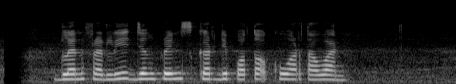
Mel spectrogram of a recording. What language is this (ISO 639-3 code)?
sun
